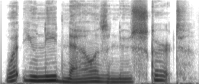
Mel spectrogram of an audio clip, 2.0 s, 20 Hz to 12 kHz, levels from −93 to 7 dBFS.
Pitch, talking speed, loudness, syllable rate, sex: 145 Hz, 240 wpm, -15 LUFS, 4.3 syllables/s, male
